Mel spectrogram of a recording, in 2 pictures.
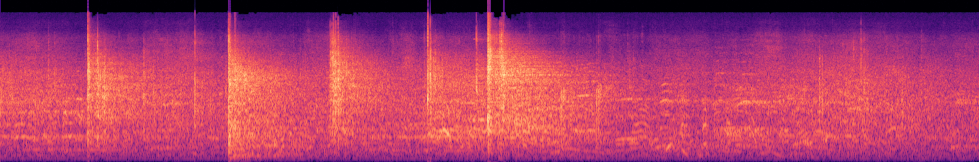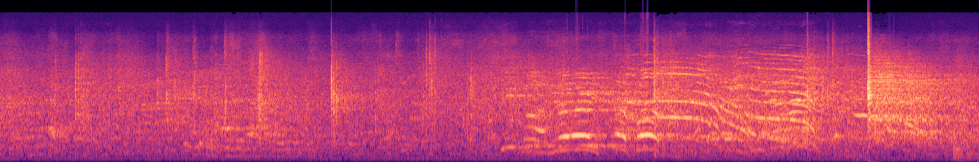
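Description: A puck bangs against the boards in an echoing ice rink.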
